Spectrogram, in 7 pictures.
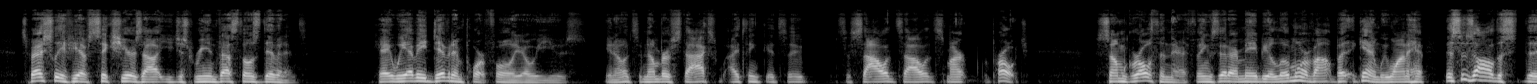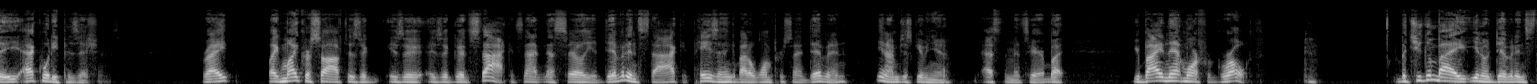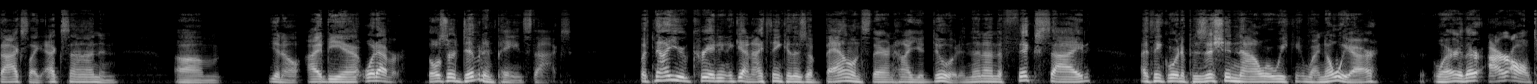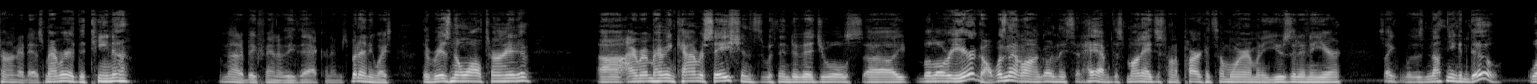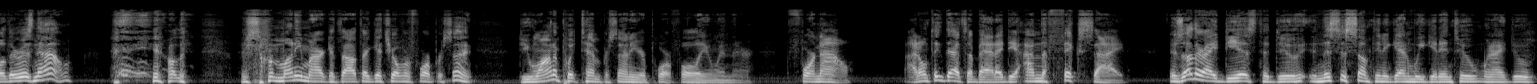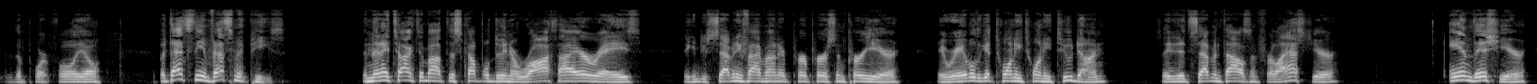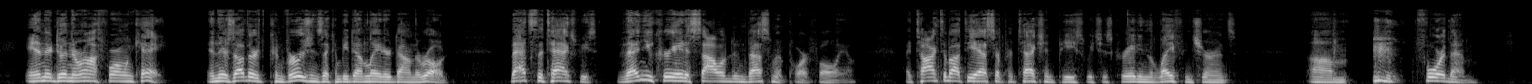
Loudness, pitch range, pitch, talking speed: -19 LUFS, 110-145 Hz, 125 Hz, 210 wpm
